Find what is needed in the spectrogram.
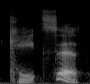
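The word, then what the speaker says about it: Cait Sith: recent news of uh the official pronunciation for Kate Sith I guess is how we're supposed to say it um I I will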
